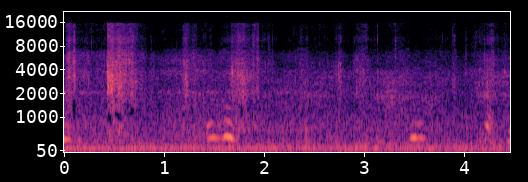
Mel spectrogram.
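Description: Footsteps on wet leaves and mud, about one step a second, each a short wet crunch, with a person laughing at the start and brief voice sounds in between.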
